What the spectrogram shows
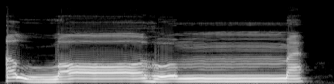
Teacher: মিমের সাথে নাকের বাঁশি থেকে তিন সেকেন্ড পরিমাণ গুন্নাহ করে ধরে রাখবো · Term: ওয়াজিব গুন্না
